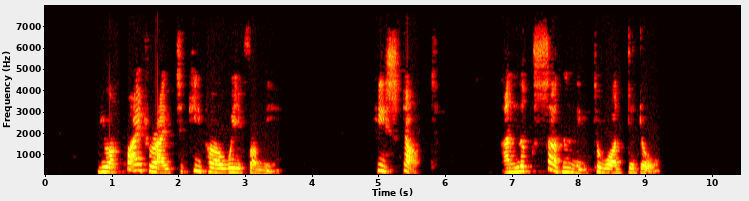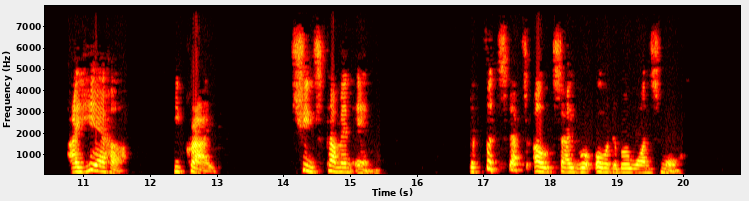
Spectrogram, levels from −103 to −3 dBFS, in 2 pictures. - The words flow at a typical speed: No, slow, 95 wpm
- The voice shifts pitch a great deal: No, average, 3.5 semitones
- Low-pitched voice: No, high, 210 Hz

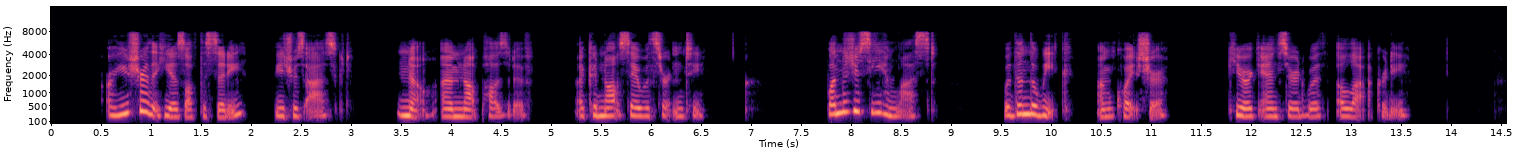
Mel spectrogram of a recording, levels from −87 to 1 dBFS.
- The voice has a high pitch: Yes, high, 220 Hz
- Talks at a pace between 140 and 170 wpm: Yes, average, 160 wpm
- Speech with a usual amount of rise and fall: Yes, average, 3.3 semitones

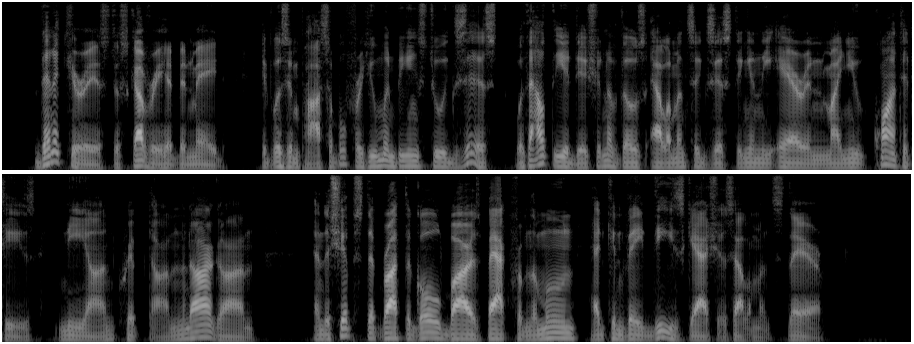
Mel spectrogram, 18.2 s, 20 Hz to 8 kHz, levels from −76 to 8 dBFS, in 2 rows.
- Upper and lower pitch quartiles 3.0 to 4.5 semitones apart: Yes, average, 4.0 semitones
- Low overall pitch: Yes, very low, 80 Hz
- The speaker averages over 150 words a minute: Yes, average, 165 wpm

